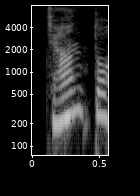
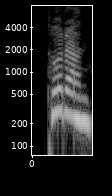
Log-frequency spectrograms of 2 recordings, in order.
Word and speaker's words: Trần: ベトナム難民であると卵はベトナム語ではちゃんと発音するが日本のメディアでは英語表記をアルファベット読みしたとらんと表記されるサンディエゴのウェストビュー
